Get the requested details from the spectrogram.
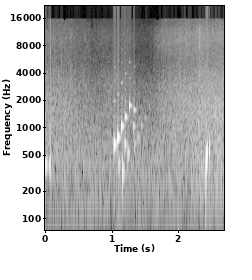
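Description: A short rising chime plays as a menu opens.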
